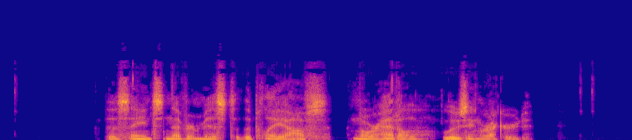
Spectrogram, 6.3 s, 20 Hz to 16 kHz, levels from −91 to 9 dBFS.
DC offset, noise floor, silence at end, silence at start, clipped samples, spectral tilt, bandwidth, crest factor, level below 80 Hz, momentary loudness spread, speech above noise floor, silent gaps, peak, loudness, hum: under 0.1%; under -90 dBFS; 1.05 s; 1.05 s; under 0.1%; -4.5 dB/octave; 9 kHz; 20 dB; -64 dBFS; 11 LU; over 71 dB; none; -2 dBFS; -18 LUFS; none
